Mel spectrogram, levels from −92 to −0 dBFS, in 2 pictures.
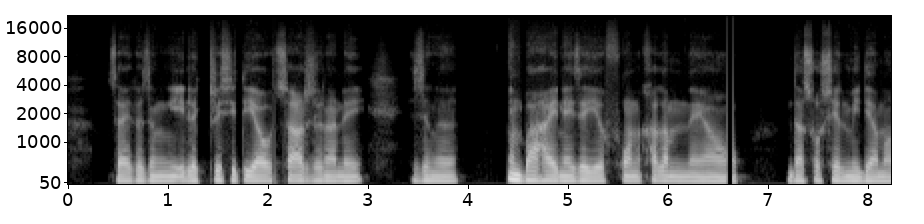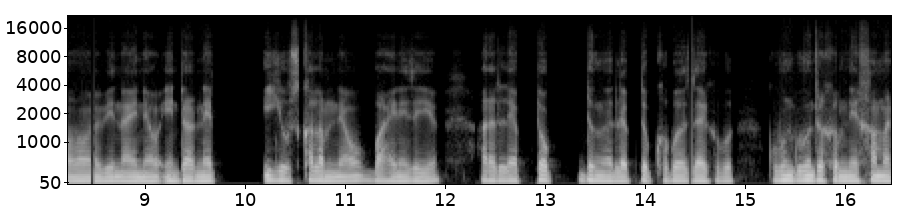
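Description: At 2.04, 6.58, 8.45 and 14.43 s the speech drops out for 28 to 61 ms, flat gaps in the waveform, a likely Bluetooth stall from a starved buffer.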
